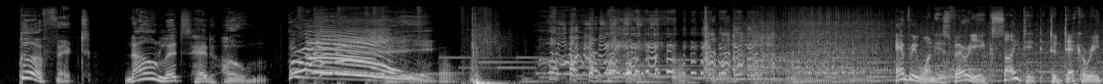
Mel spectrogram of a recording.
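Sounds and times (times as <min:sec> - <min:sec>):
background music: 0:03.8 - 0:11.0
laughter: 0:05.4 - 0:07.8
cartoon car engine: 0:05.9 - 0:11.0.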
